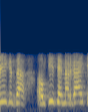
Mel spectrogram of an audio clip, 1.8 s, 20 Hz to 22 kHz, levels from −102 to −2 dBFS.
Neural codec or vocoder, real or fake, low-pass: vocoder, 22.05 kHz, 80 mel bands, WaveNeXt; fake; 3.6 kHz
